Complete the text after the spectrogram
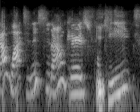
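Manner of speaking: normal talking voice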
